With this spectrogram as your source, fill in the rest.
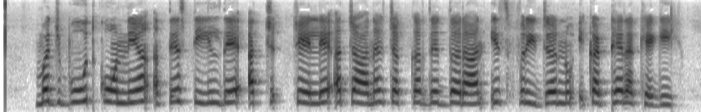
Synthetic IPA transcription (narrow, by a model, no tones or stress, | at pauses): məd͡ʒbuːt̪koːnejãːʔət̪eːsʈiːld̪eːt͡ʃeːleːʔət͡ʃaːnək̚t͡ʃəkːəɾd̪eːd̪ɔːɾaːnɪspʰəɾiːd͡ʒəɾnũːʔɪkəʈʰːeːɾəkʰːeːɡiː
